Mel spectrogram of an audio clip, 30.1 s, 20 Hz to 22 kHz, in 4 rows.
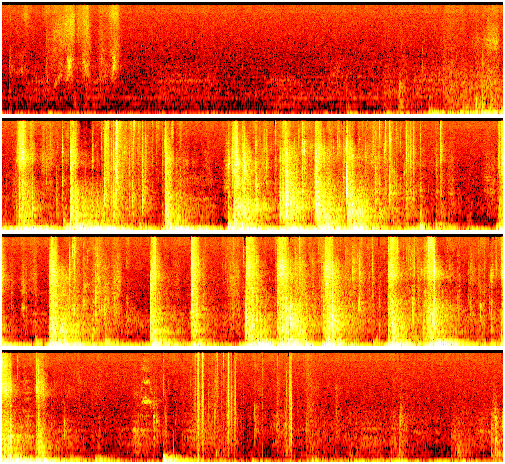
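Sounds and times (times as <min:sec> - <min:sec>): heavy thuds on a wall: 0:06.4 - 0:24.4, 0:25.0 - 0:25.4
debris rattling: 0:07.5 - 0:24.4.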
